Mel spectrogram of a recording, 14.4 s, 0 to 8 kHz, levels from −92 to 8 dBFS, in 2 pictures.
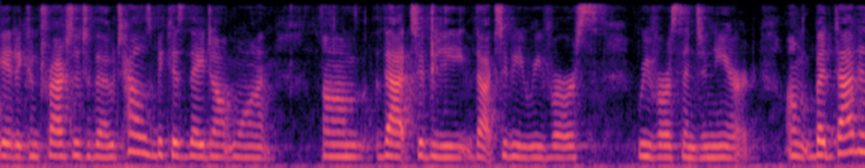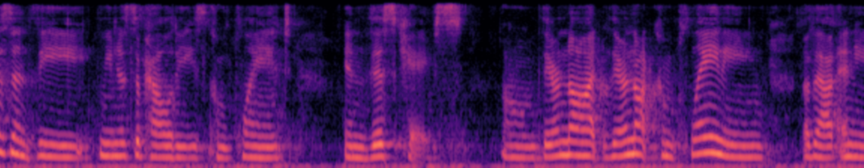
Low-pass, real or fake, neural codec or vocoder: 7.2 kHz; fake; codec, 16 kHz, 4.8 kbps, FACodec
